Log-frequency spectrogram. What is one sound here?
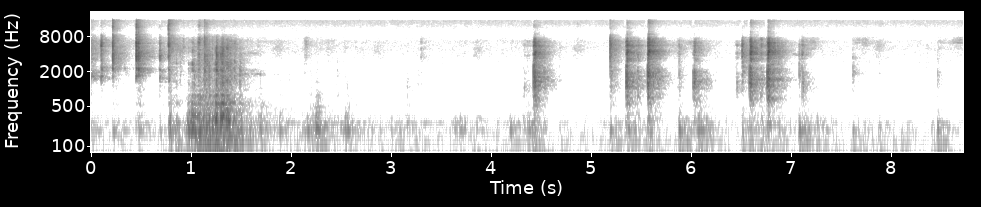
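Small plastic parts click and tap as they are handled close by.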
